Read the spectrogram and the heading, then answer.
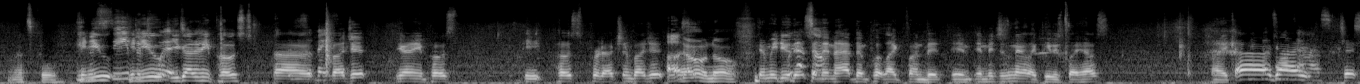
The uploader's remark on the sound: Special 4h20m Live from JASHFesht Show. Recorded live at JASHFesht.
